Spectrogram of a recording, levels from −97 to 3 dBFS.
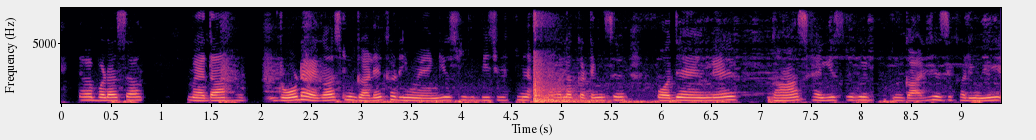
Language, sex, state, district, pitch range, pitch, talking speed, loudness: Hindi, female, Maharashtra, Solapur, 230-260 Hz, 245 Hz, 165 wpm, -23 LUFS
